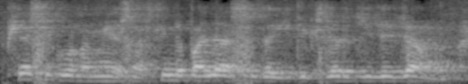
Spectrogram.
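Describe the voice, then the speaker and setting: A man's voice: a little high, fairly even intonation, dark tone, a little hiss or hum, natural voice. An actor playing a broke, wisecracking young man who dreams of getting rich, talking in glib jokes. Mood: cheeky. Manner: joking, glib, mock-Italian banter. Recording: dull, roomy 1960s film sound.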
